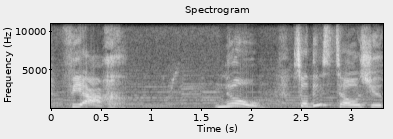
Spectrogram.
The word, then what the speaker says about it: vier: Don't pronounce this word wir. Don't do that. V in German is equivalent to the English F. So when you come across a word in German that has V in it, that V part should be pronounced as F.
